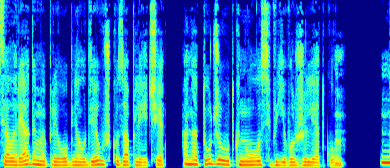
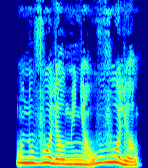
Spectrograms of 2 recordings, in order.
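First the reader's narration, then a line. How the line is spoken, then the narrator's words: Sobbing harder. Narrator (Russian): пуще прежнего разрыдалась она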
